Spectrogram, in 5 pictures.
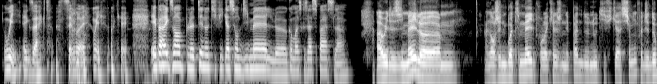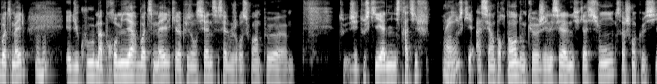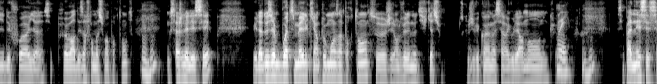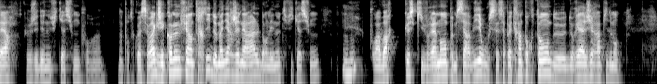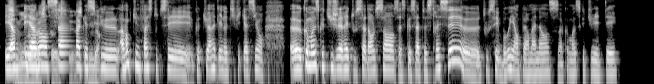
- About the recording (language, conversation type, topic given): French, podcast, Comment gères-tu tes notifications au quotidien ?
- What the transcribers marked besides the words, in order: laughing while speaking: "C'est vrai, oui, OK"; chuckle; stressed: "assez"; tapping; stressed: "nécessaire"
